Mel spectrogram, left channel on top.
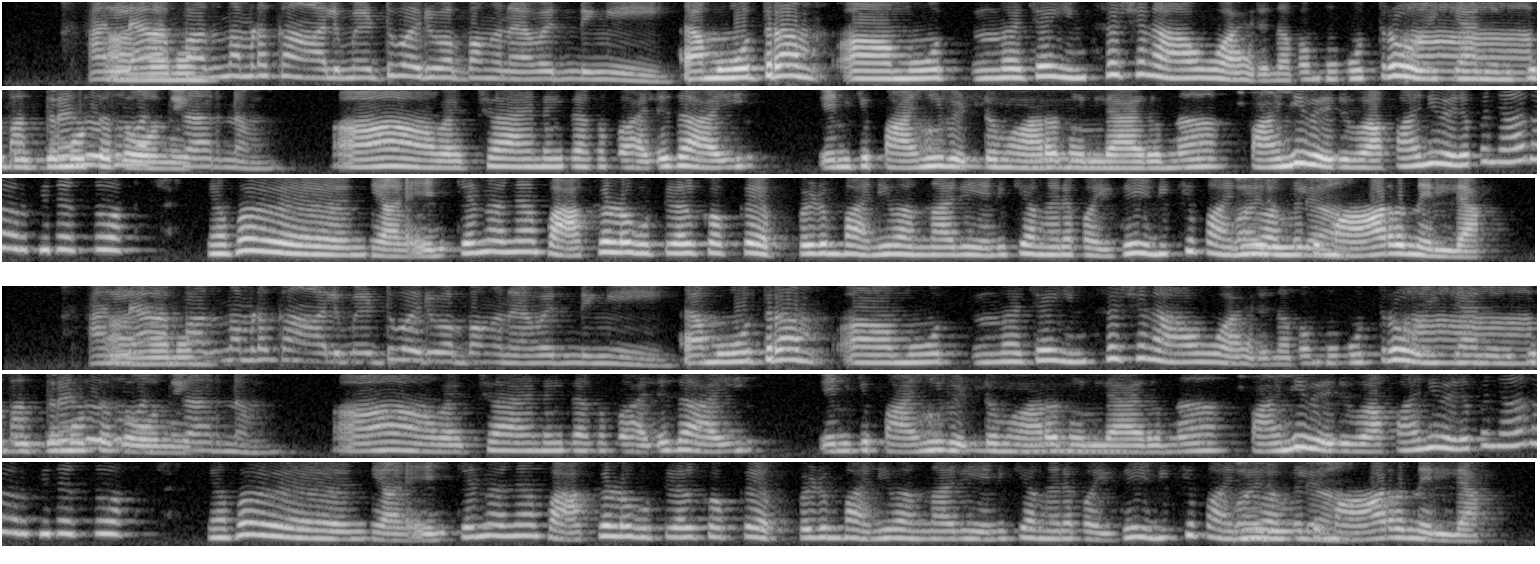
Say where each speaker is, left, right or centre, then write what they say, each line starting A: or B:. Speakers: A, on the left; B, on the left.
A: അല്ല
B: അങ്ങനെ
A: അപ്പൊ അത് നമ്മുടെ കാലമേട്ട് വരും അപ്പ അങ്ങനെ വരുണ്ടെങ്ങി
B: മൂത്രം ആ മൂ ന്നട്ട് ഇൻഫക്ഷൻ ആവുമായ്ര് പ്പം മൂത്രം
A: ആ
B: ഒഴിക്കാൻ എനിക്ക്
A: അപ്പൊ
B: ബുദ്ധിമുട്ട്
A: അത്രയും ദിവസം
B: തോന്നി
A: വച്ചാരണം
B: ആ വെച്ചാരണം തൊക്കെ വലുതായി എനിക്ക് പനി
A: അയ്യോ
B: വിട്ടു മാറുന്നില്ലായിരുന്നു പനി വെ വ പനി വരുമ്പോ ഞാനോർക്കും ഇതെന്തു വാ അപ്പൊ എനിക്കെന്ന് പറഞ്ഞാൽ ബാക്കിയുള്ള കുട്ടികൾക്കൊക്കെ എപ്പോഴും പനി വന്നാലും എനിക്ക് അങ്ങനെ പയ് എനി എനിക്ക് പനി
A: വരൂല
B: വന്നിട്ട് മാറുന്നില്ല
